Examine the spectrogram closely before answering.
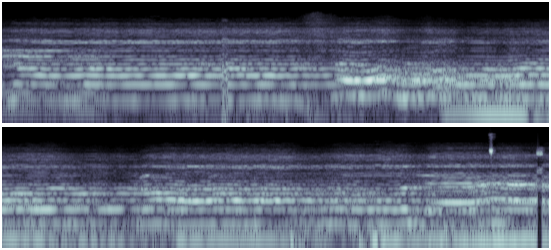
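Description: Men's voices singing a slow chant into hand-held microphones, with long held notes that bend in pitch; a lower steady tone joins about two seconds in.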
